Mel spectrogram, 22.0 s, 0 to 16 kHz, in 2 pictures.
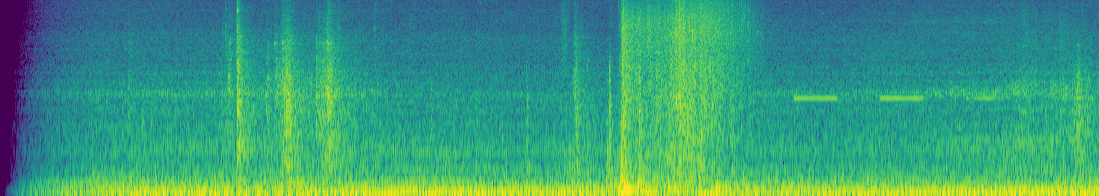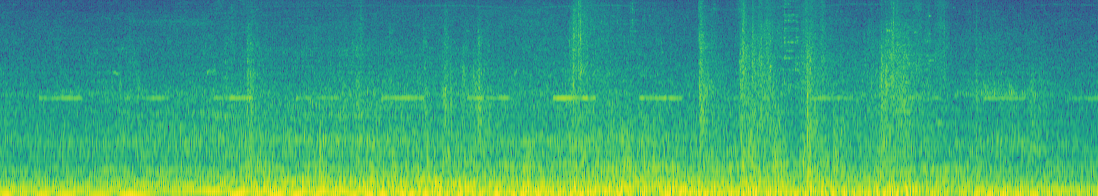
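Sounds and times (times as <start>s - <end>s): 
bulldozer demolition: 0.1s - 21.9s
demolition debris impacts: 5.5s - 7.9s.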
